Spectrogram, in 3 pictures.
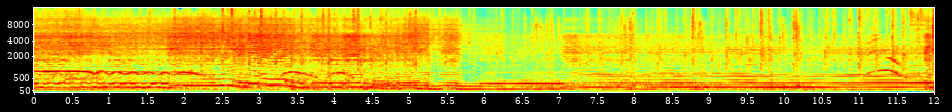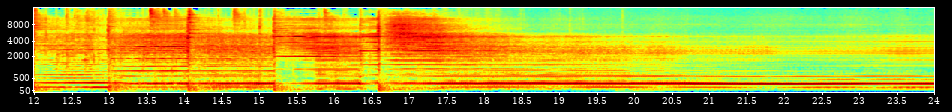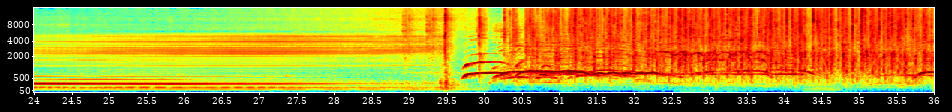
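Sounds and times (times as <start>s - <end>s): electric guitar bending high notes: 0.0s - 29.4s
live rock band chord ringing: 0.3s - 11.0s, 11.6s - 29.4s.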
